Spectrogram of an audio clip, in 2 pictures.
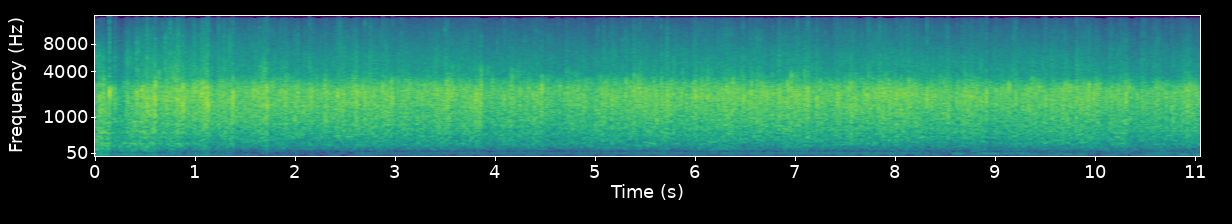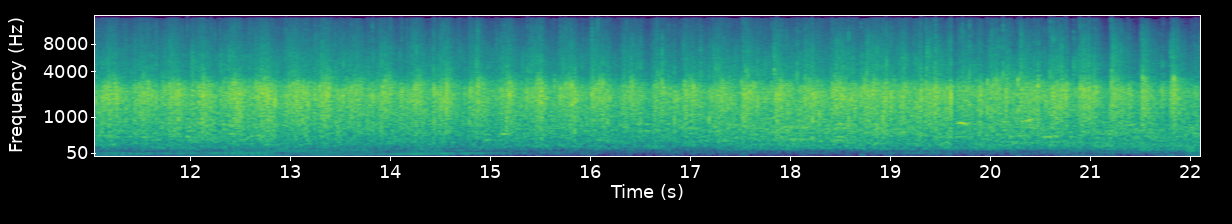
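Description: A large audience applauding, breaking out suddenly and keeping up steadily and loudly.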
